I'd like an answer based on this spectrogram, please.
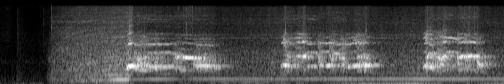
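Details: Dog barking at a running vacuum cleaner, whose steady hum runs throughout; three loud, harmonic barking bursts come about every one and a half seconds over the machine drone.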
